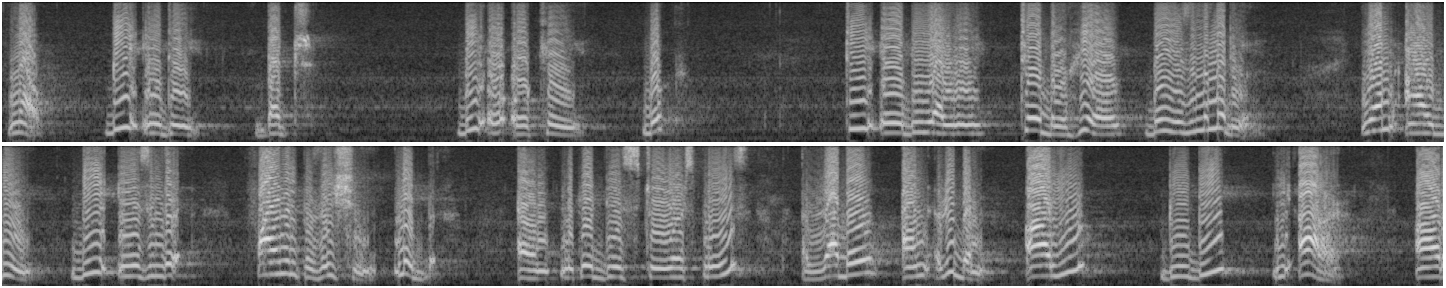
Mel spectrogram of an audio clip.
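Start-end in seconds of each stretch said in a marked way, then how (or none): none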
